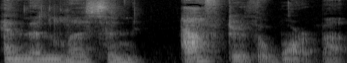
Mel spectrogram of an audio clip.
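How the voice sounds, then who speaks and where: A woman speaks at a fairly slow pace. Her voice has vocal fry. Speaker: acting instructor and professional actor. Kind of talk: tutorial.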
